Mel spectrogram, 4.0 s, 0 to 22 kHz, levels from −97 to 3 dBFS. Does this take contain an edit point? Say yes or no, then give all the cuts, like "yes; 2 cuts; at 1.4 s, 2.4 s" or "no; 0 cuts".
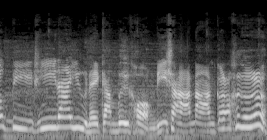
no; 0 cuts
